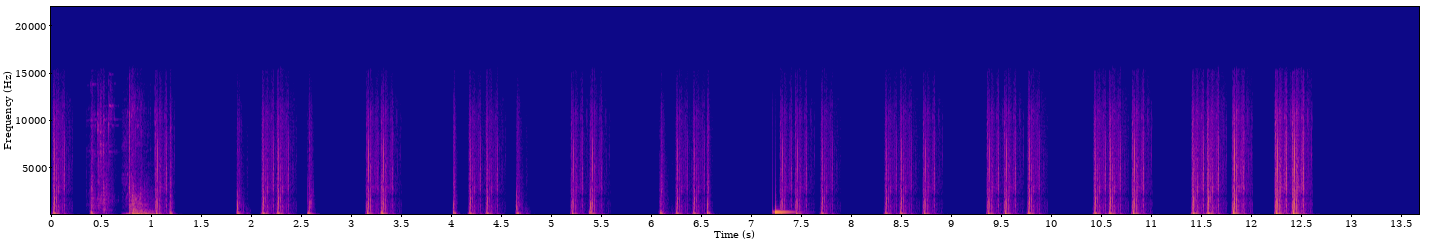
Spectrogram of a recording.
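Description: Footsteps tread slowly across a wooden floor.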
